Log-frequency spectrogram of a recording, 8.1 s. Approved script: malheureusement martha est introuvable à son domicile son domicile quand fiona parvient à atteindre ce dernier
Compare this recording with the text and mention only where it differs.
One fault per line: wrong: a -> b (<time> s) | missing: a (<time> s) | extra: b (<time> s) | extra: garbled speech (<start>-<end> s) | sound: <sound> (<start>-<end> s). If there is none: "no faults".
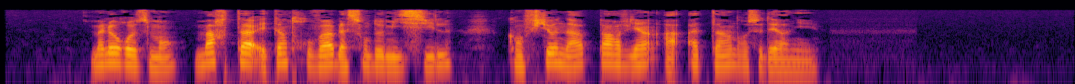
missing: son domicile (3.4 s)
